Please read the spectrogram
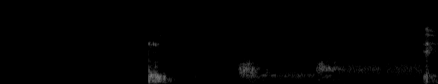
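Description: Near silence on an online call, broken by three faint, brief sounds about a second and a half, two and a half, and three seconds in; the first is the loudest.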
